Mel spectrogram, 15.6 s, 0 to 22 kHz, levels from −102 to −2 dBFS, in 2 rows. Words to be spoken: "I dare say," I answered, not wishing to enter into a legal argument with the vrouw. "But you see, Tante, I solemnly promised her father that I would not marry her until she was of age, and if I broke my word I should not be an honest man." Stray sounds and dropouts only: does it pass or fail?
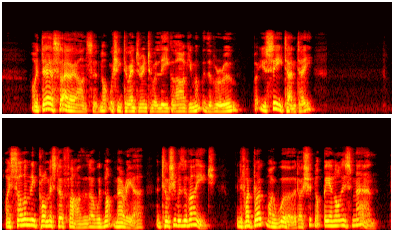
pass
